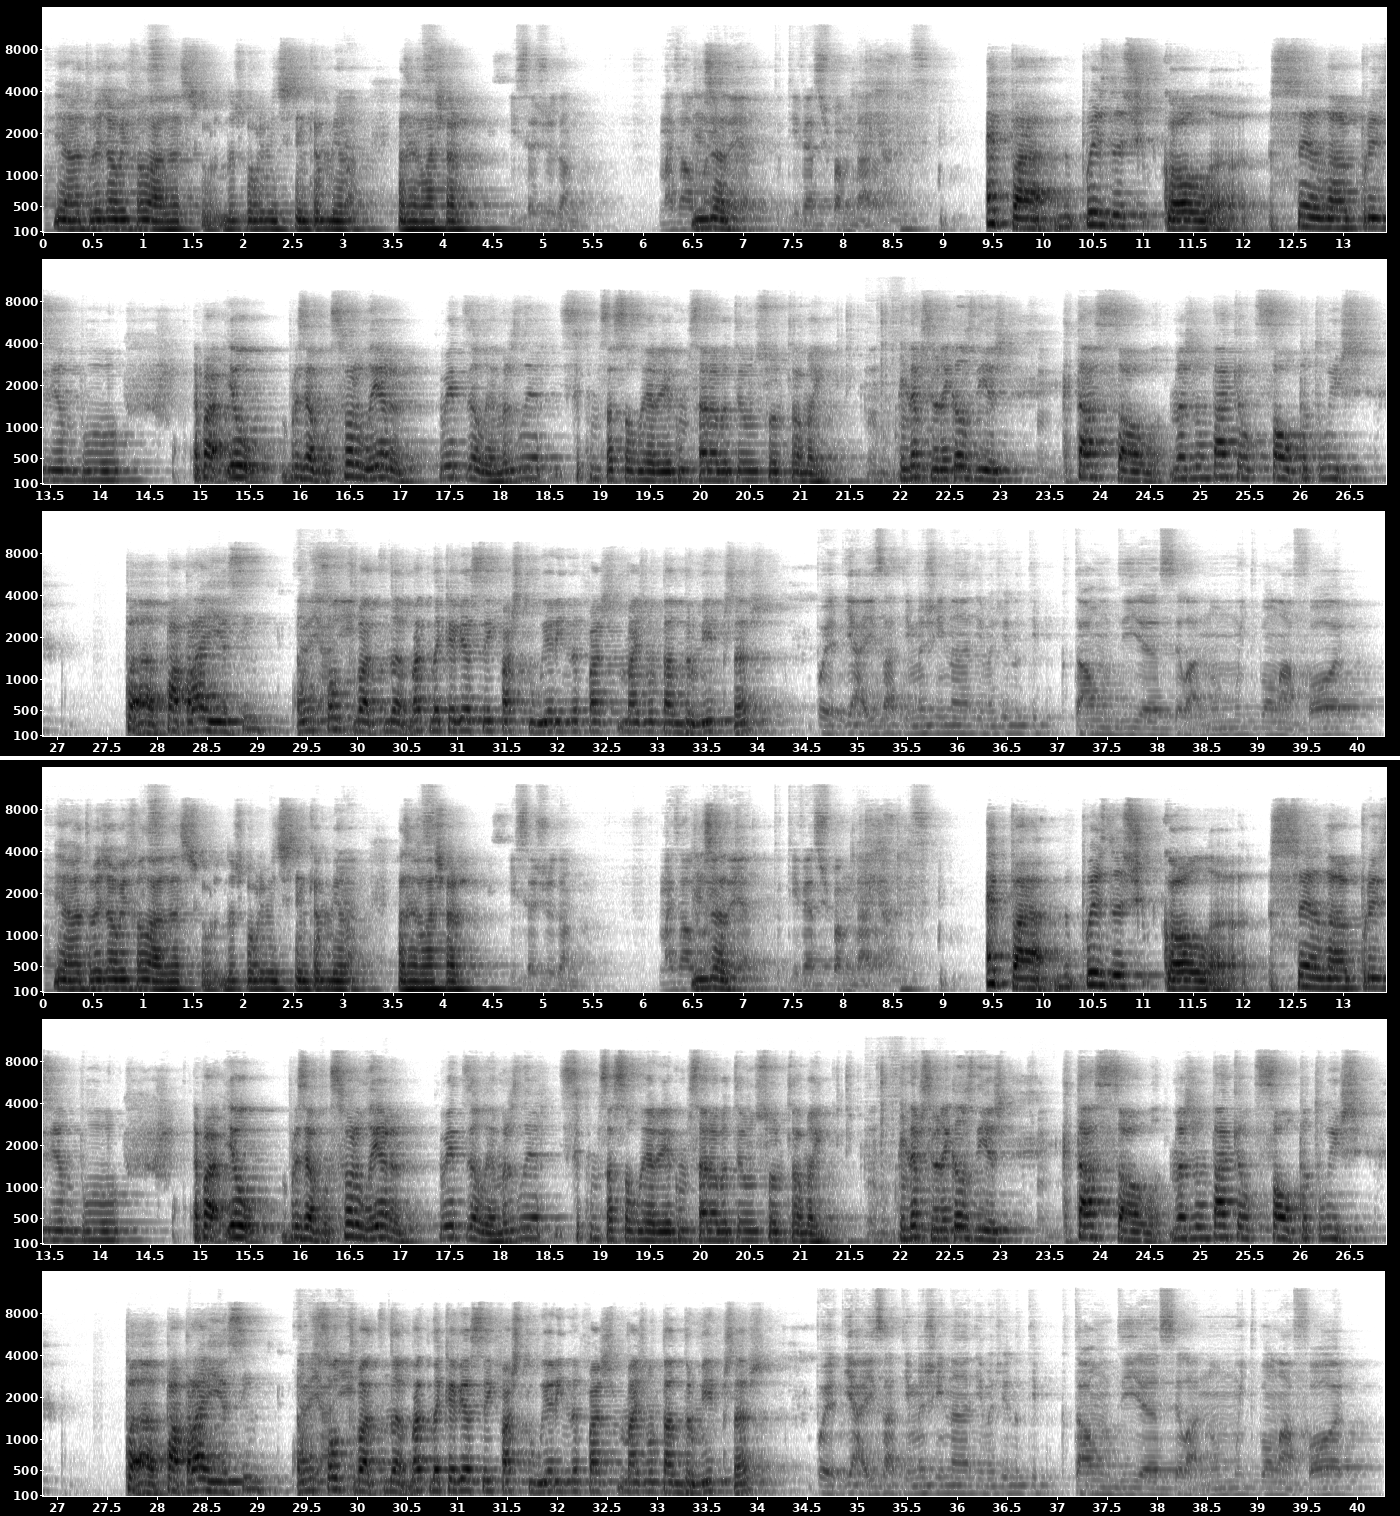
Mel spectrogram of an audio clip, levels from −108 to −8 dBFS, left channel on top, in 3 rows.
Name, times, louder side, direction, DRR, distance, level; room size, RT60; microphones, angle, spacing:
voice 1, 0.1-3.1 3.5-4.3 6.5-6.9 9.4-17.1 17.4-21.3 22.0-23.0 23.6-26.6 27.7-29.1 29.4-34.0, right 2 dB, 60° right, 5 dB, 1.3 m, -20 dB
voice 2, 4.6-5.3 6.2-8.9 20.4-20.8 21.6-22.2 23.4-23.5 29.4-30.0 34.6-36.8 37.2-39.8, right 2 dB, 45° right, -1 dB, 5.7 m, -40 dB
29.5 x 20.5 x 8.5 m, 0.96 s
head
